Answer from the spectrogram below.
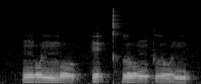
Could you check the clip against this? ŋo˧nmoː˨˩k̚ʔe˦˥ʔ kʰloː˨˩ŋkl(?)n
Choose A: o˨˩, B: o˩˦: A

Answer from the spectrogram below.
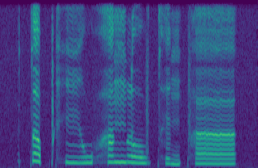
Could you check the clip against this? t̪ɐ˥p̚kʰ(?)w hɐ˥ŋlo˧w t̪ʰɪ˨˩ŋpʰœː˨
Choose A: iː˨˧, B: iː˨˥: A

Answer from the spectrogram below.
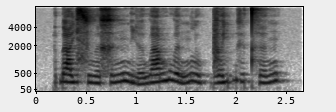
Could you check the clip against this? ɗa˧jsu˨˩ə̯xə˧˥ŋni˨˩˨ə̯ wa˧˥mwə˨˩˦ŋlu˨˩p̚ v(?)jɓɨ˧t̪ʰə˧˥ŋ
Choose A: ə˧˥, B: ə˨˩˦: A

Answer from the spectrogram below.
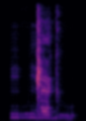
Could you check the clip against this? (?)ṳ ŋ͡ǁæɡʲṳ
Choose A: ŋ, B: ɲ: A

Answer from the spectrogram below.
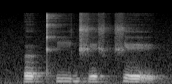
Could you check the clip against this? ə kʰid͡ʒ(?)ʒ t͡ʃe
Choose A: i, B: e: B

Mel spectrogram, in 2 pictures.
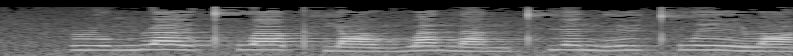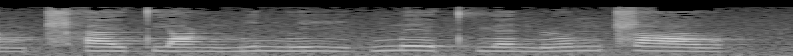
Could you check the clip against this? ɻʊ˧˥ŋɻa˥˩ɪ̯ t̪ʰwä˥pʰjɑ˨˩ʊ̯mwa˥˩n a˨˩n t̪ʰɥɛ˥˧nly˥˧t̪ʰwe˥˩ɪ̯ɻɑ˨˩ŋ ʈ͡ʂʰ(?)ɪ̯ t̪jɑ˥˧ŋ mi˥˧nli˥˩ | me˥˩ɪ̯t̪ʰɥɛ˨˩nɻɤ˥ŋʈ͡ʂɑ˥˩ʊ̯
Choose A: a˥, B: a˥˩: A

